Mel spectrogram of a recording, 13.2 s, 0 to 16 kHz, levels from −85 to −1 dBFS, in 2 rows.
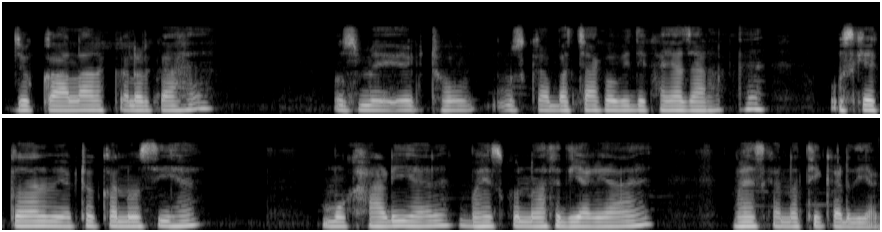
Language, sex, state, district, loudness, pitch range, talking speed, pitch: Hindi, male, Bihar, Araria, -29 LUFS, 150-155 Hz, 160 wpm, 150 Hz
